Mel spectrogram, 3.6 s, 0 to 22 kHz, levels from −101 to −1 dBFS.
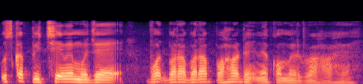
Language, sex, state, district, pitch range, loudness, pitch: Hindi, male, Arunachal Pradesh, Lower Dibang Valley, 95-130 Hz, -16 LUFS, 115 Hz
